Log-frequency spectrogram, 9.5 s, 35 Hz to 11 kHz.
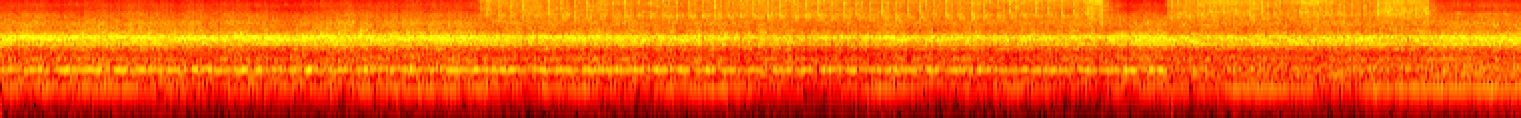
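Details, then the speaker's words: Motor on a 100-year-old forging power hammer, rebuilt with a newly fitted motor starter, run to clean the motor pulley: even, steady motor whine with a clear high tone, no knocking or grinding; running smoothly. "So I'm going to fire it up to clean that up. Right, so with the press of a button now, she should just fire on."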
